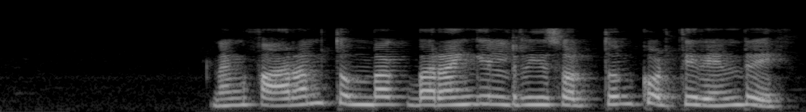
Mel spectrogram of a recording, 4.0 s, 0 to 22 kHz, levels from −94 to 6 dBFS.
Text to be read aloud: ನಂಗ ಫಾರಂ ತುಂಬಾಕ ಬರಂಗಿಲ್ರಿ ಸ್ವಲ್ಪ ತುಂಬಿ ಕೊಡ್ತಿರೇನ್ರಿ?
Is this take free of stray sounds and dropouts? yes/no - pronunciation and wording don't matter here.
yes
